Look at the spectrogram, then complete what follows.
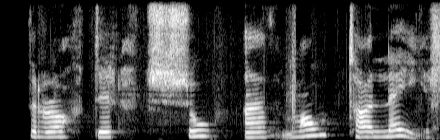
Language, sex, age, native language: Icelandic, female, 8, Icelandic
